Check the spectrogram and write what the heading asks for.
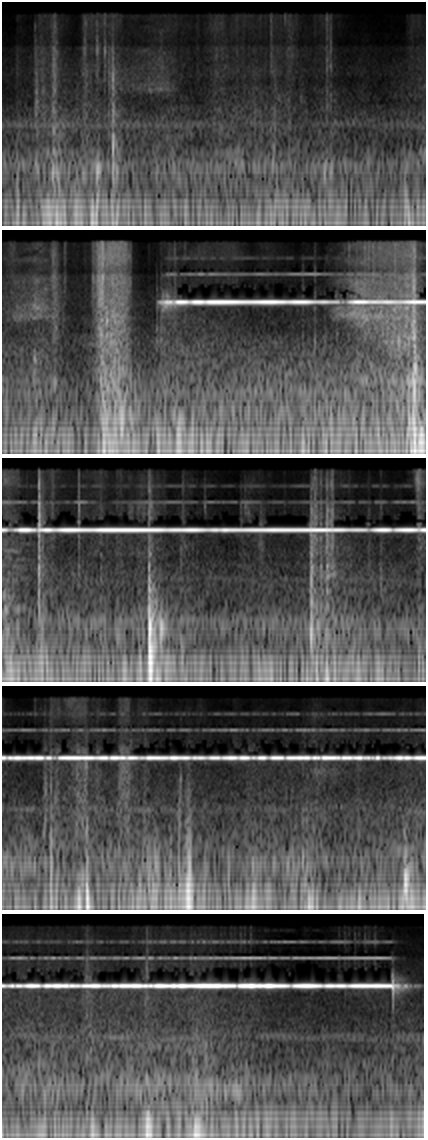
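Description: Honeywell home alarm panel's siren sounding a steady high-pitched tone for about fifteen seconds: the burglary alarm, set off by a window sensor tripped on the armed system during a test. It cuts off suddenly near the end.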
